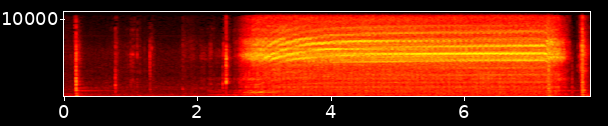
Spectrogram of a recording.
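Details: Vintage Singer sewing machine after internal motor belt replacement, belt set slack: clean, steady high motor whine for about four seconds, no slipping or flutter; motor runs smoothly.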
